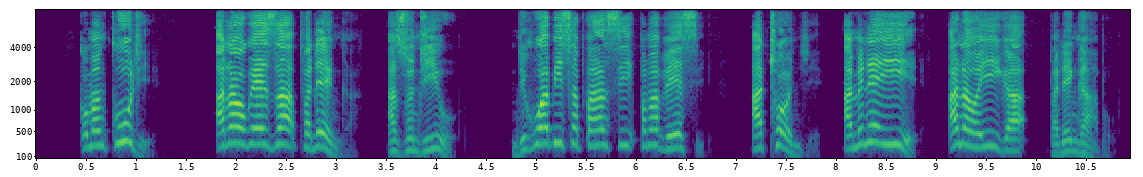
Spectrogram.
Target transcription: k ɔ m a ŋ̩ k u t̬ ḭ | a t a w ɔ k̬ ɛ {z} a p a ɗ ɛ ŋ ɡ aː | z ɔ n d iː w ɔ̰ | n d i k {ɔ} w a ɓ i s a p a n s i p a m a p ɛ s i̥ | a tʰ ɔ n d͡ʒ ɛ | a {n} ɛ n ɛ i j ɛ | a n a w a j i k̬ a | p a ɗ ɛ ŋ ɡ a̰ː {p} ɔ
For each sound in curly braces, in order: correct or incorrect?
correct, incorrect: u, incorrect: m, correct

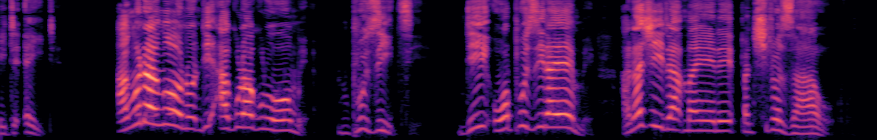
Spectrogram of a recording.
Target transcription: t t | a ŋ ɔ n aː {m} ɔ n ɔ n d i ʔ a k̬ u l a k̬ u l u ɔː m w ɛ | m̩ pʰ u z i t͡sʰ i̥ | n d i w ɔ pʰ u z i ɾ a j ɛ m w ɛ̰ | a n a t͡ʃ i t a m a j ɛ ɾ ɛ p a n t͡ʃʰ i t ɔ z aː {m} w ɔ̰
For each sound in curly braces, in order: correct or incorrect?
incorrect: ŋ, incorrect: none

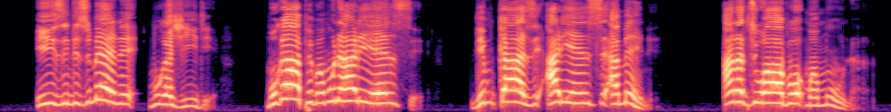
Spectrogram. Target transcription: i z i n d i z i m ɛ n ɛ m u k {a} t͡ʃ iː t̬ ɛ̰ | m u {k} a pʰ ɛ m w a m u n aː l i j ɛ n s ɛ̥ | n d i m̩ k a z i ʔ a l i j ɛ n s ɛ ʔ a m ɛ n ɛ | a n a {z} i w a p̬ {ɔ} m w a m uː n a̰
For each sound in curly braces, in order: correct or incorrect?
correct, correct, incorrect: d͡z, correct

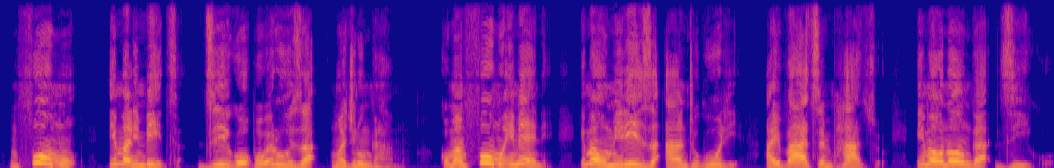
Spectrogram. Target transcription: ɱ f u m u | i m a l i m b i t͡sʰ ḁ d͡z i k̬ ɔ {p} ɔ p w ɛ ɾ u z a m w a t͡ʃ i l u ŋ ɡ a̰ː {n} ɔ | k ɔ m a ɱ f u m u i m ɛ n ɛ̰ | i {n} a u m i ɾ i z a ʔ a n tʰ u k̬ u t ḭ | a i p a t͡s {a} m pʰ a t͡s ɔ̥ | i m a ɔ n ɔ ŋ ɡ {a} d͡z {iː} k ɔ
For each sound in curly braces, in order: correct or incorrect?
correct, incorrect: m, incorrect: m, incorrect: ɛ, correct, correct

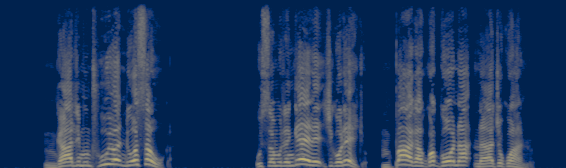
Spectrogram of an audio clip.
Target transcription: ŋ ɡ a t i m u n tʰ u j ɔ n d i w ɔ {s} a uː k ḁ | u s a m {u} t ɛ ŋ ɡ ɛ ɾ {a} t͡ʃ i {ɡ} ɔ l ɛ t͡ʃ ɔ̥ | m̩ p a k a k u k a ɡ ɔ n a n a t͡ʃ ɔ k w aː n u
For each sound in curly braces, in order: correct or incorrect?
correct, correct, incorrect: ɛ, incorrect: k

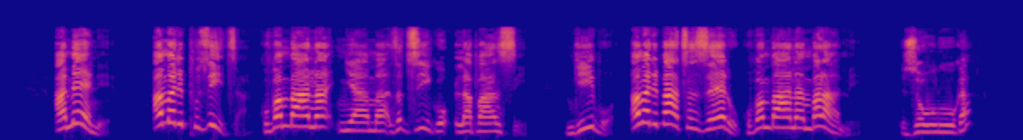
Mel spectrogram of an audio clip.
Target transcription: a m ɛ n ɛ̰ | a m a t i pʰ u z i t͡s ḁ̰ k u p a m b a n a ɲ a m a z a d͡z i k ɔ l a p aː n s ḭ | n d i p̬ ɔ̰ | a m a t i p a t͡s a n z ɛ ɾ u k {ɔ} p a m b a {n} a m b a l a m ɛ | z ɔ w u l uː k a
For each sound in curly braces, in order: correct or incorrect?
incorrect: u, correct

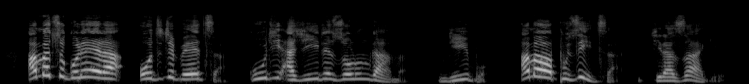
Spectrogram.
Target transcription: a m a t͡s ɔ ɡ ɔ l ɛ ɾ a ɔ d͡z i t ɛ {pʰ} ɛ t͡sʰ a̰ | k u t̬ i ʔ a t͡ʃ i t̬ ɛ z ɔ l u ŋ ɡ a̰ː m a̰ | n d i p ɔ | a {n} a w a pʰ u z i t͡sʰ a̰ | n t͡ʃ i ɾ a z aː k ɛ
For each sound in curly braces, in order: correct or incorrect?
incorrect: p, incorrect: m

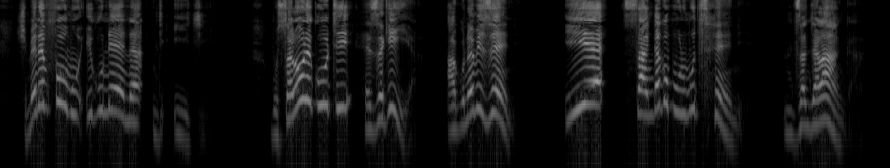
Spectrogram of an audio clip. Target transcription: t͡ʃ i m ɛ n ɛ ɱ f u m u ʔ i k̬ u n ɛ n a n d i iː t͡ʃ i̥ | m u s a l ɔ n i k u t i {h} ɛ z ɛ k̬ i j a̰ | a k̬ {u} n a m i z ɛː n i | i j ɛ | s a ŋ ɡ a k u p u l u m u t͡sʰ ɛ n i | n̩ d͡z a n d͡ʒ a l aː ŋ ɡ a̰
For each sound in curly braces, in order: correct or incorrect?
correct, correct

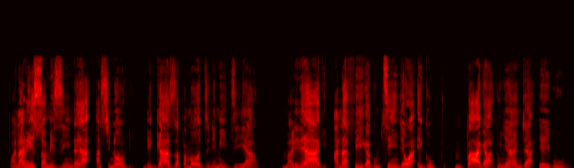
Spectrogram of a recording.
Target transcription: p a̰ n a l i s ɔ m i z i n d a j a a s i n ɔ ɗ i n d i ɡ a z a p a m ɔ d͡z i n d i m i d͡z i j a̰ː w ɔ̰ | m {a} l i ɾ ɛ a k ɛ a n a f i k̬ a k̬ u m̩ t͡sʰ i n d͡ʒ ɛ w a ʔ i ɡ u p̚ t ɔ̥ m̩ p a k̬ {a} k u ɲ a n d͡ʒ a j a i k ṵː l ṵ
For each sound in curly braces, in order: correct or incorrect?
correct, correct

